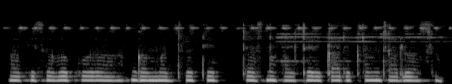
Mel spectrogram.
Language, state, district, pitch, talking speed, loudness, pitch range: Bhili, Maharashtra, Dhule, 185 Hz, 80 wpm, -29 LUFS, 180-190 Hz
